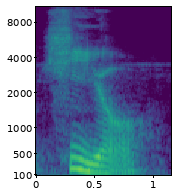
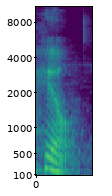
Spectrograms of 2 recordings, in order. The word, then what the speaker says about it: heel: heel long or short yes this is a long e heel it's not hill it's heal okay very good so you're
